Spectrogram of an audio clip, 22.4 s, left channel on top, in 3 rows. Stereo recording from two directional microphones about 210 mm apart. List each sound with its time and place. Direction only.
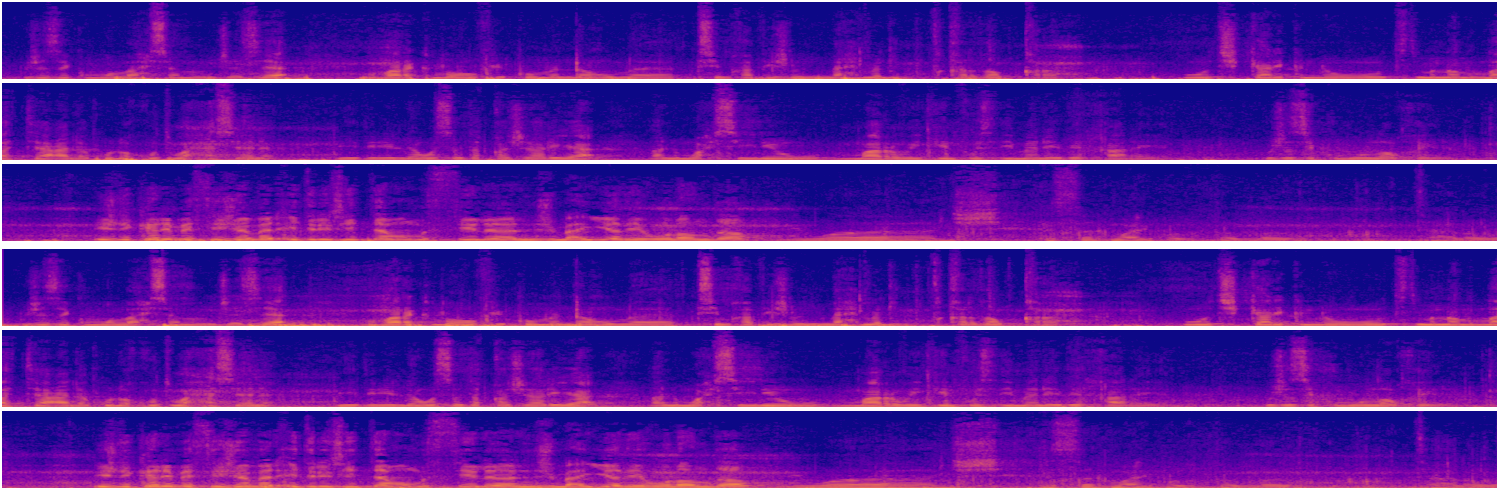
0.1 s a man's voice: centre (ahead or behind)
15.4 s a man's voice: 10° right (ahead or behind)
18.2 s a man's voice: 5° left (ahead or behind)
